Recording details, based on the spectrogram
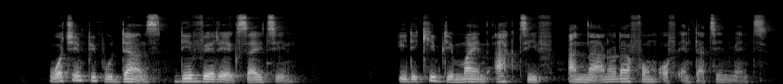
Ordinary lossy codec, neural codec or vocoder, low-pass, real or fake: none; none; 10.8 kHz; real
